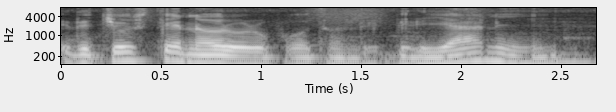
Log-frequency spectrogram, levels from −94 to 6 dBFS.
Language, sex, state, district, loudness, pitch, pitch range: Telugu, male, Andhra Pradesh, Manyam, -16 LUFS, 110 Hz, 95-125 Hz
